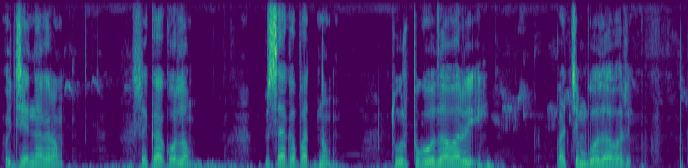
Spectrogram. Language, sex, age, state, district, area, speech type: Telugu, male, 45-60, Andhra Pradesh, Vizianagaram, rural, spontaneous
